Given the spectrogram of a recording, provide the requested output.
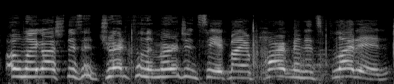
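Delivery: put-on panicky excuse, mildly hammed-up; pretend emergency. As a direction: fake a dreadful crisis to escape a date. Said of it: "And you would either say".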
